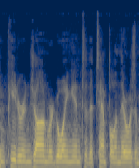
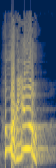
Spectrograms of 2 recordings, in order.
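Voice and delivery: very high, loud shrieking question; wife who doesn't recognize him; startled wife; 22 dB louder, slower than usual. Acted. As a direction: cry out at a stranger. Wife voiced in story.

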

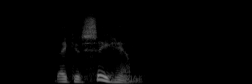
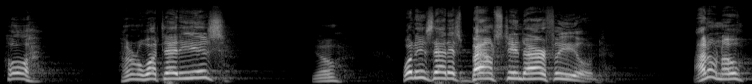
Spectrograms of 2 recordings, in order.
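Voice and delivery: high, loud, alarmed sheep asking what bounced into the field; a sheep panicking at a strange sound; frightened sheep; 9 semitones higher, 15 dB louder than usual. Retold or imitated.

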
